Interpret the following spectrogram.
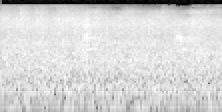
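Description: A loud, steady rumbling noise, heaviest in the low end, with no speech.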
